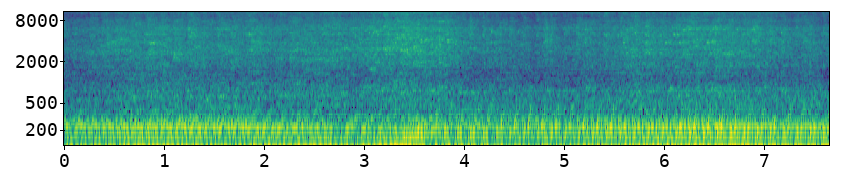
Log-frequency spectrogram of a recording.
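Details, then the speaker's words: 1989 Ford F-150 XL 5.0 V8 four-speed manual, with intermittent running issue, exhaust open at the headers: very loud, deep, raspy rumble swelling with revs, no muffling; loud exhaust from open headers. "but that's what she sounds like it's pretty obnoxious so we'll get that fixed up"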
